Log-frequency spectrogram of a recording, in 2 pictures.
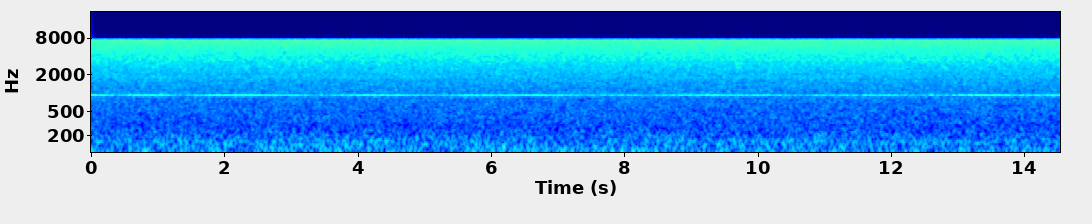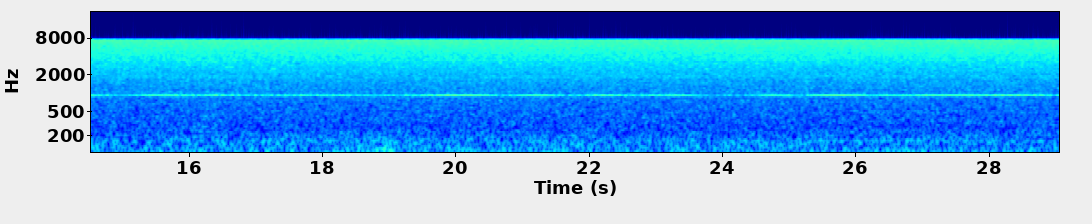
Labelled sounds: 25.5	25.8	vessel noise, 0.90 to 0.96 kHz

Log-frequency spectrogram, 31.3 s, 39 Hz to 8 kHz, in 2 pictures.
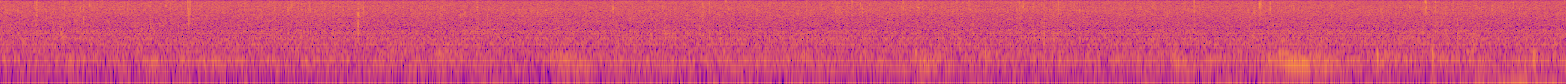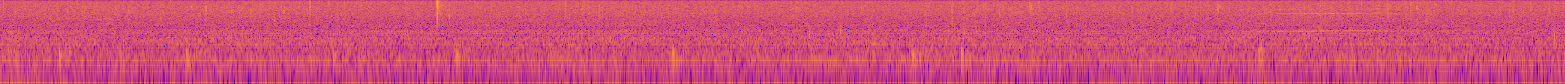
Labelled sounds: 28.4	29.5	killer whale, northern resident, A clan, AA subclan, call N05i, 3.2 to 3.7 kHz

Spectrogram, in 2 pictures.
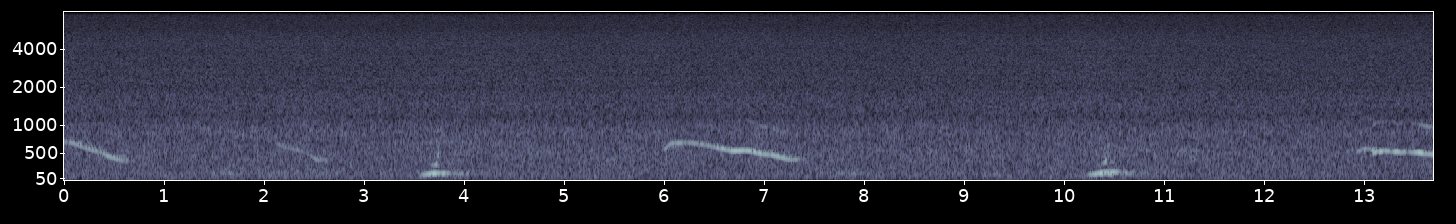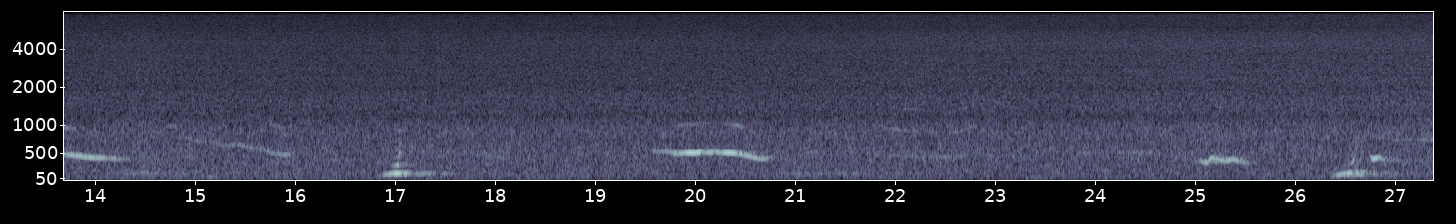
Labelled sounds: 13.5	13.8	humpback whale, 0.91 to 1.1 kHz

